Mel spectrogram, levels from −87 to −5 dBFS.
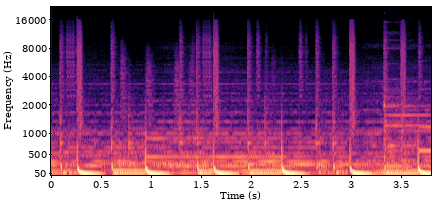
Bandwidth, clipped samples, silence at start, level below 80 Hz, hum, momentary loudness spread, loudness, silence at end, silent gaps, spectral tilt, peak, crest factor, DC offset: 10.5 kHz; under 0.1%; 0 s; -14 dBFS; none; 6 LU; -17 LUFS; 0 s; none; -7.5 dB/octave; -2 dBFS; 10 dB; under 0.1%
